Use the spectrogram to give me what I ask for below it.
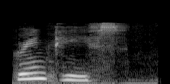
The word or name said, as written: Greenpeace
